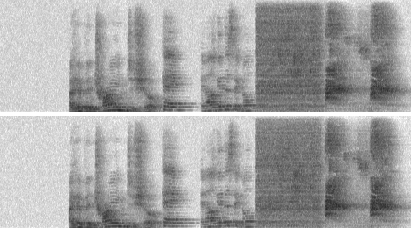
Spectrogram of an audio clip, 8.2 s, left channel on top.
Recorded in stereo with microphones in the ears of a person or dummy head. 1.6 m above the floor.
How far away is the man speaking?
About 1.2 m.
